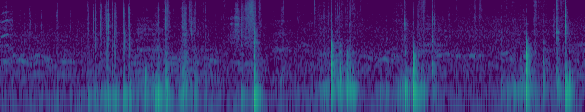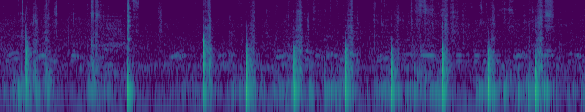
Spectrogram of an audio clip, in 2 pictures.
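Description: A large knife chopping a block of processed meat on a wooden cutting board. The blade knocks sharply against the board about once a second, with softer, irregular slicing sounds in the first few seconds.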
